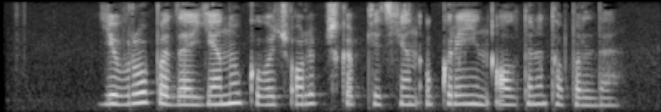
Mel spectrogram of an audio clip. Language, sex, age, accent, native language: Uzbek, female, 18-24, Jizzax, Uzbek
